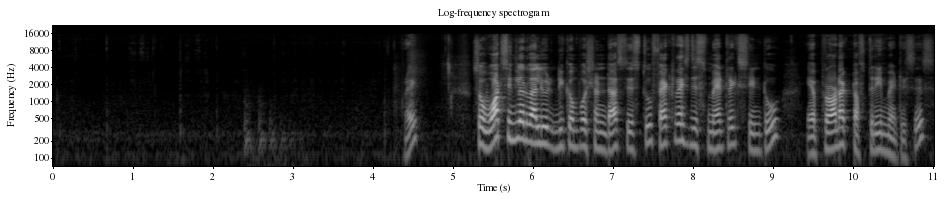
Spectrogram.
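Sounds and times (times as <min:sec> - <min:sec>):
stylus scratching on pen tablet: 0:00.0 - 0:04.2.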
